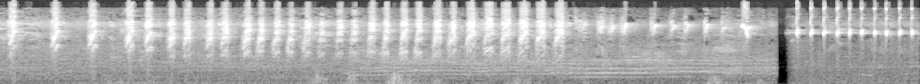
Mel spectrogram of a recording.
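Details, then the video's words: Long-tailed shrike delivering long, coarse imitations of sparrow calls: a fast, slightly uneven run of sharp high chirps, then a brief gap and a quicker, cleaner burst of chirps at the end. "Suara pentet tembakan gerejaan panjang dan kasar"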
